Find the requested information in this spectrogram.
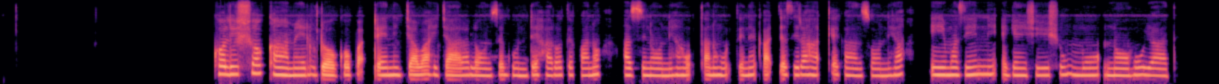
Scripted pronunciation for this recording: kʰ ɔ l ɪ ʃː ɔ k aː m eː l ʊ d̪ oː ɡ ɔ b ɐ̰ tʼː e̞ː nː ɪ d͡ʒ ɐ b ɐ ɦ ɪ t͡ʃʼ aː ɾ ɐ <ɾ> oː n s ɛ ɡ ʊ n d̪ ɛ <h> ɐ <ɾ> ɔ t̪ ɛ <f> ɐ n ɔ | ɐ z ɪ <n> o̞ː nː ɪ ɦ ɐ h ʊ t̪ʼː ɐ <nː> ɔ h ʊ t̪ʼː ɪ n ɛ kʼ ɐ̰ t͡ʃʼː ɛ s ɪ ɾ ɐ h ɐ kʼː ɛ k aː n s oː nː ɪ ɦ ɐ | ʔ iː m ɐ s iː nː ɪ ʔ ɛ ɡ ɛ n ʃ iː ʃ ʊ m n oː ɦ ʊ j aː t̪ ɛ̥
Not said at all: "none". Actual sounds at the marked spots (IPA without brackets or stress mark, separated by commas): l, h, ɾ, f, n, n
